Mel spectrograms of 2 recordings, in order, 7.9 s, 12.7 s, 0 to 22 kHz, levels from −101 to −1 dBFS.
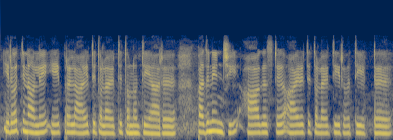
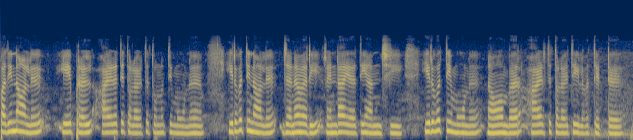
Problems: constant background noise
